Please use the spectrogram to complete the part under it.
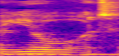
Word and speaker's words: Jord: Is it Jord? Perhaps a soft J? – I would go Jord. – Okay, Jord. And the band are called Merle, spelled yes. M-O-L, and the O's got sort of a strike through.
